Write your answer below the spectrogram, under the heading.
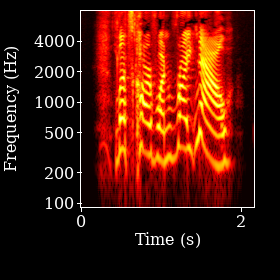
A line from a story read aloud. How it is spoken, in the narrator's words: Polly cried out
